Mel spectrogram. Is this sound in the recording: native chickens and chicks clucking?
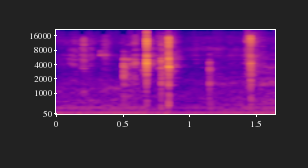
no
